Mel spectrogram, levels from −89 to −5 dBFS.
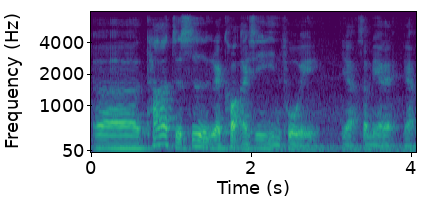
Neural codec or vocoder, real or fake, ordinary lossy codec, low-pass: none; real; none; 7.2 kHz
